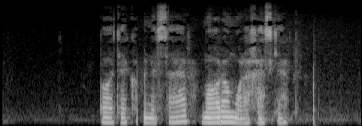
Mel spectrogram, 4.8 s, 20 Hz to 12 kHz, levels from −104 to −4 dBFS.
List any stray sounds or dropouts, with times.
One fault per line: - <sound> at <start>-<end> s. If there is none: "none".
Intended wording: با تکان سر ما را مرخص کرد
- dropout at 1.8-1.9 s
